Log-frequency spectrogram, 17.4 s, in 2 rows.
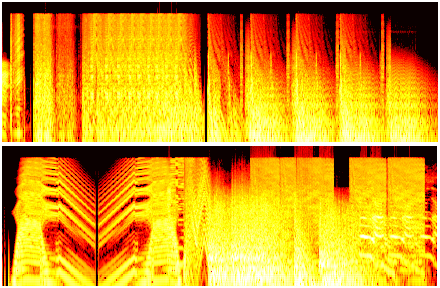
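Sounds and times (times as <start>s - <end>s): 
video game laser fire: 0.6s - 17.2s.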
